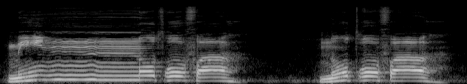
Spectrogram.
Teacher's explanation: پڑھیں گے اور قلقلہ بھی کریں گے، کمزور قلقلہ ہوگا اور جب رکیں گے تو تا ہا بن جائے گی اور 2 زیر بھی ختم ہو جائیں گی ، ہا کے اوپر صفت ہمس کریں گے، من نطفہ، نطفہ،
